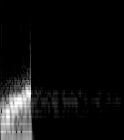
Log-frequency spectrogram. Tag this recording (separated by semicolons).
acid; bass; filter; low; pass; resonance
